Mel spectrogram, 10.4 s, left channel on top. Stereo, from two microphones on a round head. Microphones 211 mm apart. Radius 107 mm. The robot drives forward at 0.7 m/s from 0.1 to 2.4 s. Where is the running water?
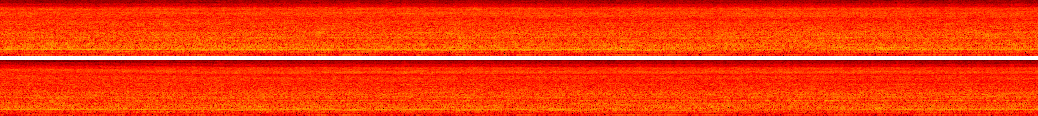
30° right (ahead or behind), 9.5 m; by 10.4 s 35° right (ahead or behind), 8.5 m.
